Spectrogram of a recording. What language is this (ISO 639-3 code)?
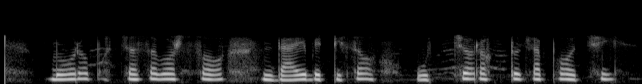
ori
